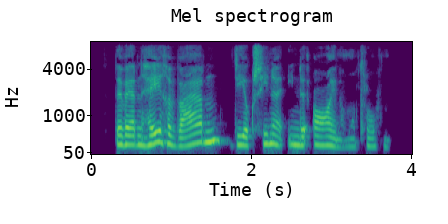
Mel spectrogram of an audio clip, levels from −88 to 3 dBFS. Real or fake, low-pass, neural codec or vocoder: real; 7.2 kHz; none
